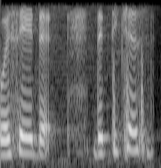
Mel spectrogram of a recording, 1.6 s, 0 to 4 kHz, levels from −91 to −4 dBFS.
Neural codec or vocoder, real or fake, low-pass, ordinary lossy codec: none; real; 3.6 kHz; none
